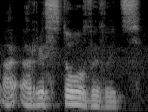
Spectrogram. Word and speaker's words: арестовывать: By the way, the stress is generally shifting back to that syllable right before the ivi, right? Арестовывать.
